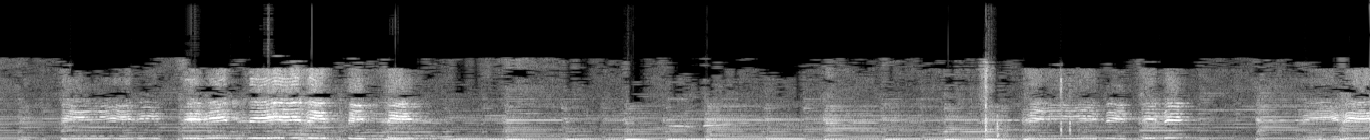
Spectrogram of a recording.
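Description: Background music: a song with guitar.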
